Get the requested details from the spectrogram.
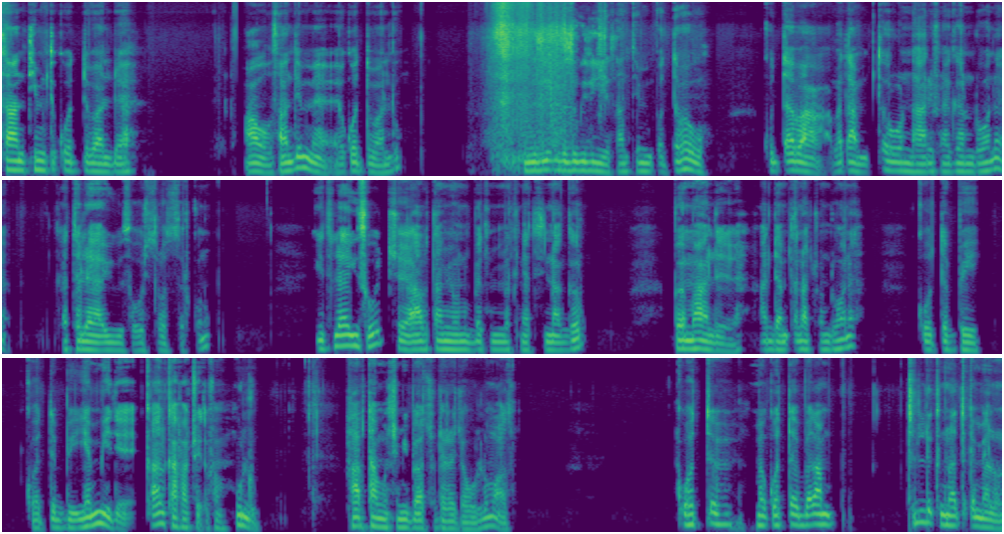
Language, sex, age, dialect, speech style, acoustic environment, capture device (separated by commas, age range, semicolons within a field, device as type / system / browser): Amharic, male, 18-24, Ethiopia - Addis Ababa, focused, silence, mobile / Linux / Chrome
